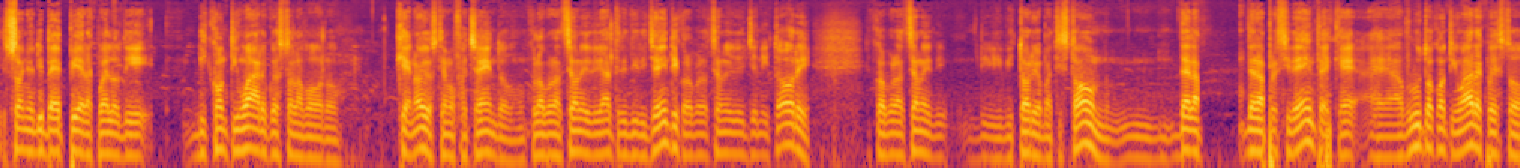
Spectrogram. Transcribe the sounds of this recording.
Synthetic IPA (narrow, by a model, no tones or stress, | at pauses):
ilsoɲːod̪ibɛpːiɛːɾakwelːod̪i | d̪ikont̪inuaːɾekwest̪olavoːɾo | kenːojlost̪jamofat͡ʃɛnd̪oiŋkolːaboɾat̪sːjɔːned̪eʎalt̪ɾid̪iɾid͡ʒɛnt̪̬ikolːaboɾat̪sjoɔːned̪ejd͡ʒenit̪oːɾiikolːaboɾat̪sjoːned̪id̪ivit̪ːɔːɾjobat̪ːist̪ɔn | d̪elːa | d̪elːapɾesid̪ɛnt̪ekeavoluːt̪okont̪inwaːɾekwest̪o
